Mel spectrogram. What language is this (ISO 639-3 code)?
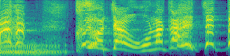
jpn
